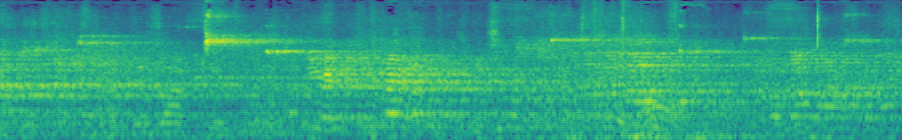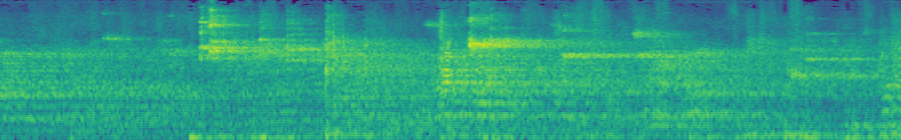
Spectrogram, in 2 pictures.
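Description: Sports shoes squeak on a sports hall floor in a large echoing hall.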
